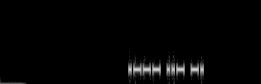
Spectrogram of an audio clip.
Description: Morse code, heard as a keyed tone, about 53 wpm, 700 Hz. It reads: JUN
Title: USA Call Sign Postfixes - 3 Letters 50wpm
